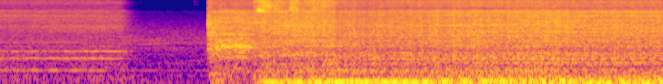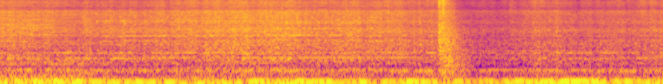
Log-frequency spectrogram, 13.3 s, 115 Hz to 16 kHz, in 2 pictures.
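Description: A 1972 Chevrolet Nova engine cranks briefly, catches and settles into a loud, steady, low-pitched idle that runs close for about ten seconds, with no talk.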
